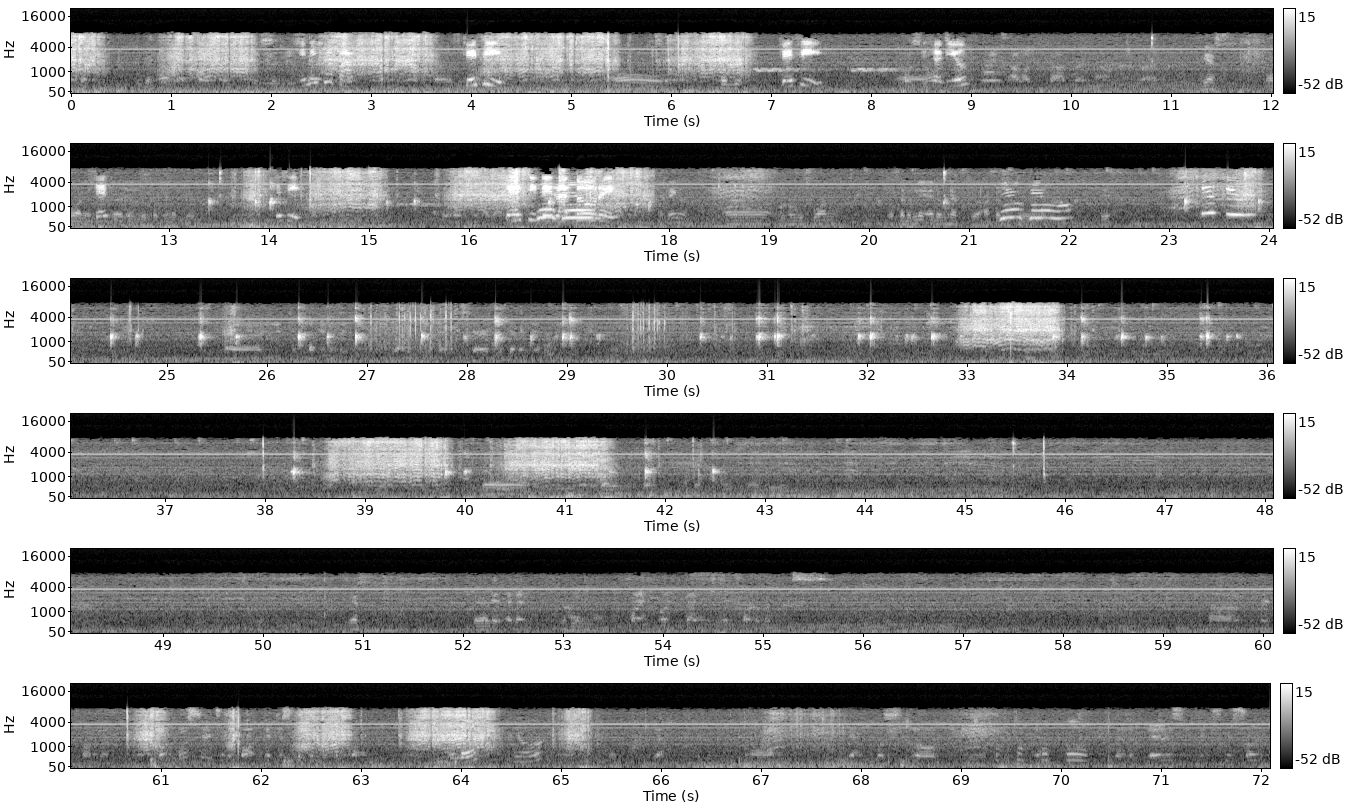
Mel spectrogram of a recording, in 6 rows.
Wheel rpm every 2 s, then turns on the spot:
30, 30, 40, 20, 0, 0, 0, 30, 30, 0, 0, 0, 0, 0, 0, 0, 30, 0, 0, 30, 30, 0, 0, 0, 0, 0, 0, 0, 0, 0, 0, 20, 20, 0, 0, 0.
none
